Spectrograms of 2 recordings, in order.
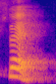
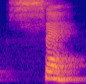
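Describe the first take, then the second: First: The first consonant is a lisped th sound. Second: The first consonant is a plain s sound. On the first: This is the Castilian pronunciation of Spain. "It's lisped" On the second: This is the South American pronunciation. "they don't do the list, so they go se"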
